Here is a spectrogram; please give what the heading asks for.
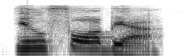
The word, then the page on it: euphorbia: Indian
